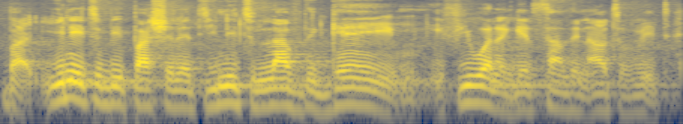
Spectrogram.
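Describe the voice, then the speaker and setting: Interviewed on tour abroad, a man from Uganda who works as a DJ and producer talks briskly in a lowish, mellow voice. He looks back on his life in a loose way, saying "you know" again and again, with long reverb on the audio.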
